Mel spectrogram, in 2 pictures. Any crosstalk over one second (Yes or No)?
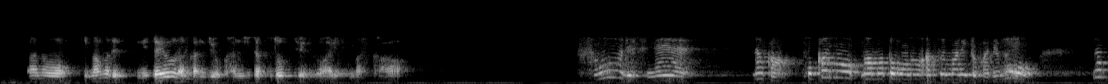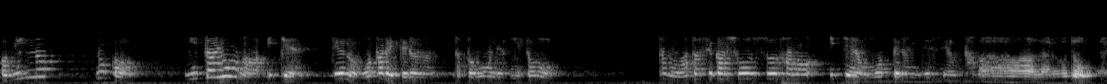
No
